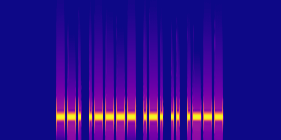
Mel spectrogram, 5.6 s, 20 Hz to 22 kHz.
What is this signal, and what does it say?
Morse code, heard as a keyed tone, about 22 wpm, 700 Hz. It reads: G1RIJ
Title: DXCC-100 Call Signs - 5 Characters - 22wpm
